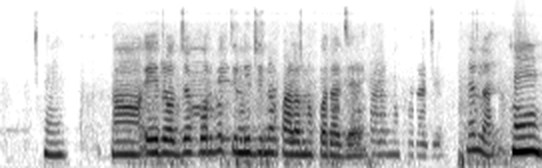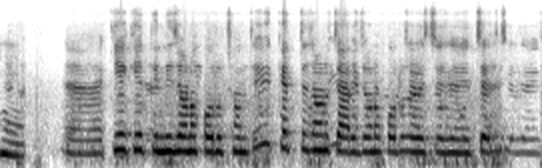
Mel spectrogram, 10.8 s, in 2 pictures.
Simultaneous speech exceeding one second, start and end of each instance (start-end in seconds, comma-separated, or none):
6.9-9.4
